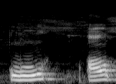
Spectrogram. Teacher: औ का उच्चारण स्थान कंठ ओष्ठ है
